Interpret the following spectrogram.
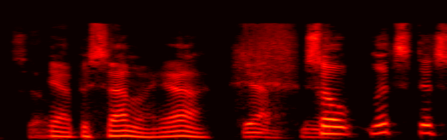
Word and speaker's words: Buscema: BMA brothers too because they all say bema bemma but it's not a hard C in that in that name so yeah BMA yeah yeah so let's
